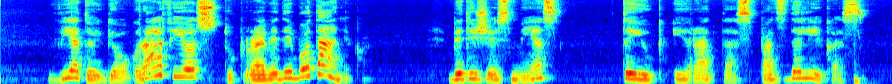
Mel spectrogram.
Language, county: Lithuanian, Klaipėda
